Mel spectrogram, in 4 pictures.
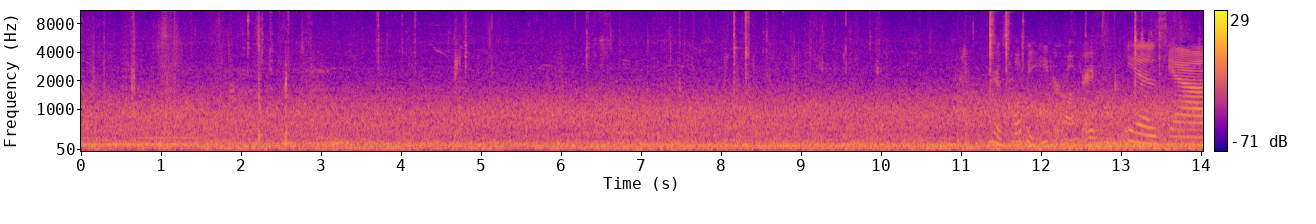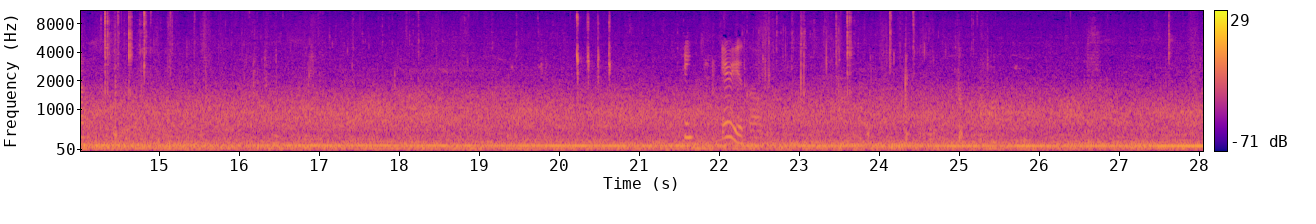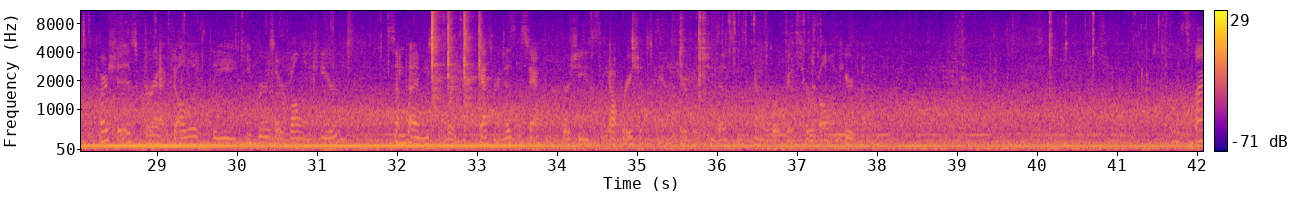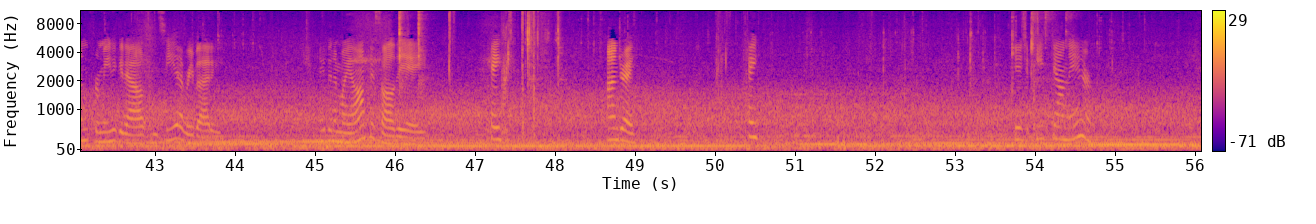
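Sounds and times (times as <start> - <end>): tiger chewing and licking: 34.4 - 45.0.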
